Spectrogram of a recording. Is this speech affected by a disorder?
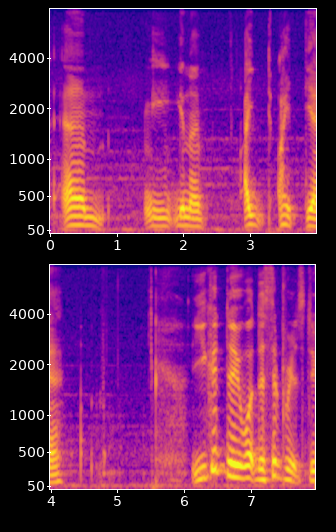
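Yes: cerebral palsy.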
